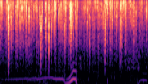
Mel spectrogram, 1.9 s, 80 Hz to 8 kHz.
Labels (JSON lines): {"label": "biophony, cascading saw", "recorder": "SoundTrap 600 or HydroMoth"}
